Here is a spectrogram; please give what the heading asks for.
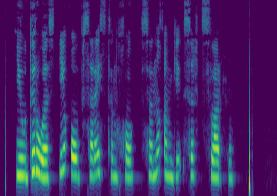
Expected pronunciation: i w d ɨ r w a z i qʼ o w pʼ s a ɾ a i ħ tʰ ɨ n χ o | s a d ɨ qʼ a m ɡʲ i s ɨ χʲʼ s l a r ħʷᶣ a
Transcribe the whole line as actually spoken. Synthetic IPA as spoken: i w d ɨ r w a z i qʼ o w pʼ s a ɾ a i s tʰ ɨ n χ o | s a n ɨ qʼ a m ɡʲ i s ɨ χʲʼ s l a r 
